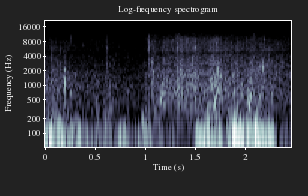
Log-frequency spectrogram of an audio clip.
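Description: Water splashes briefly.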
